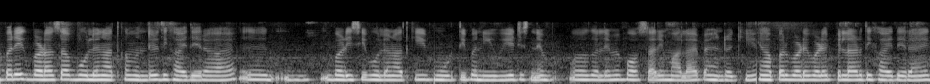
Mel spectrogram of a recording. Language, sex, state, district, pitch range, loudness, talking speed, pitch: Hindi, male, Rajasthan, Churu, 205-220 Hz, -13 LUFS, 245 wpm, 210 Hz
